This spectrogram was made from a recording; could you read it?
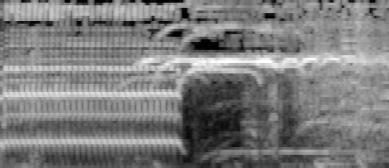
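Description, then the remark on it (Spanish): An alarm clock rings loudly with a rapid, steady electronic trill for just over a second, then stops abruptly and gives way to warbling, sliding tones and a voice. “Cuando uno se da vuelta, está soñando con la J-Lo y sonó el despertador.”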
